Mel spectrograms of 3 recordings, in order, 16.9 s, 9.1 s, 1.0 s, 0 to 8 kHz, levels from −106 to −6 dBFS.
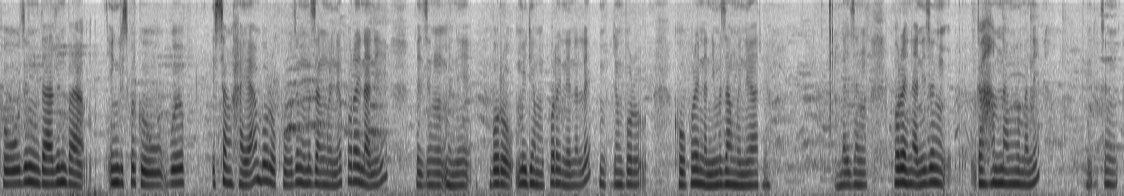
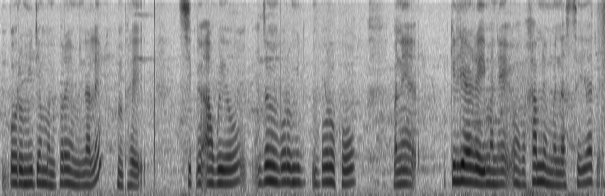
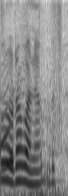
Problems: low volume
